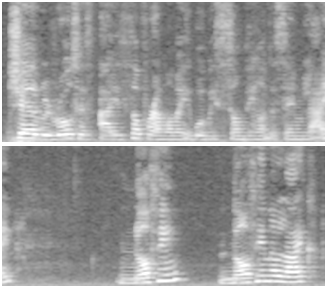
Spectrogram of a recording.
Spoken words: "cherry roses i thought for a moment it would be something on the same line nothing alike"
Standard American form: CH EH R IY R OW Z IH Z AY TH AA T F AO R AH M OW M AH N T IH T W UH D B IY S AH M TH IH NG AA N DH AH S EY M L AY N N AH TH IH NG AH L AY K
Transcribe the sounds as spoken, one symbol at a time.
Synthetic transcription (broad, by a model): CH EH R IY R OW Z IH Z AY TH AA T F AO R AH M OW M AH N IH T W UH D B IY S AH M TH IH NG AA N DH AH S EY M L AY N N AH TH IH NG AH L AY K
